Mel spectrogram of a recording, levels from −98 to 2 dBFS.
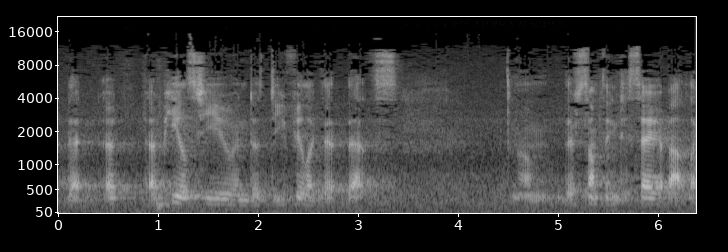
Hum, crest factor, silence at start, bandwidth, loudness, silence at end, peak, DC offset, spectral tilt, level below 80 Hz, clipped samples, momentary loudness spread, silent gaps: none; 24 dB; 0 s; 16 kHz; -30 LUFS; 0 s; -8 dBFS; under 0.1%; -0.5 dB/octave; -64 dBFS; under 0.1%; 18 LU; none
